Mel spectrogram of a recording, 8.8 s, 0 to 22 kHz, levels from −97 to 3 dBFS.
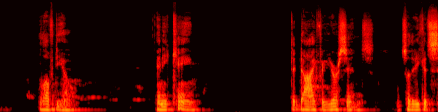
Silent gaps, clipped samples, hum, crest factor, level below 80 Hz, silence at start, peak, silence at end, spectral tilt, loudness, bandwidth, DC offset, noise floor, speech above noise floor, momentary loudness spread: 2.40-2.59 s, 2.91-2.97 s, 4.27-5.79 s, 7.80-7.84 s; under 0.1%; none; 22 dB; -68 dBFS; 0.8 s; -20 dBFS; 0 s; -3.5 dB/octave; -40 LUFS; 16.5 kHz; under 0.1%; -75 dBFS; 36 dB; 12 LU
